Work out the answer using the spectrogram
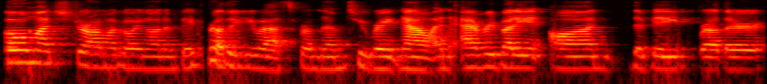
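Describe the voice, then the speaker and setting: A woman's voice: on the low side, fairly even intonation, fairly quick, pushed and bright, dull audio. A woman with a Nova Scotian Canadian accent co-hosting a podcast, chatting casually in a rambling, gossipy recap. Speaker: podcast co-host.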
